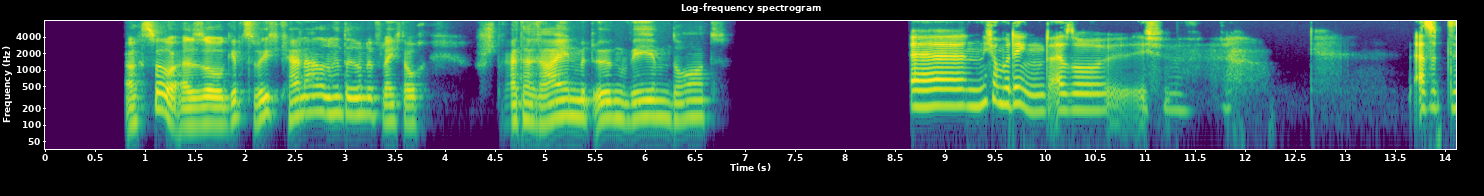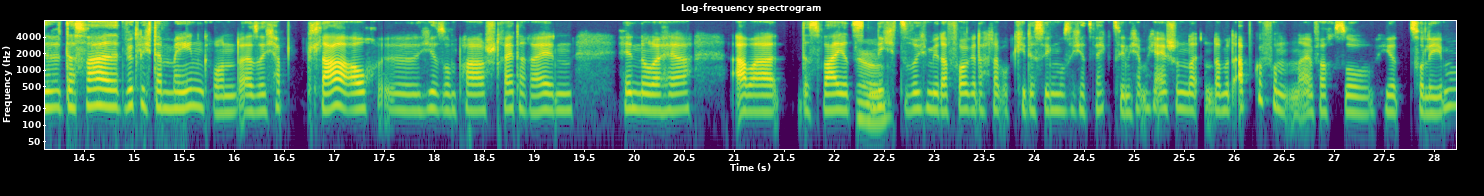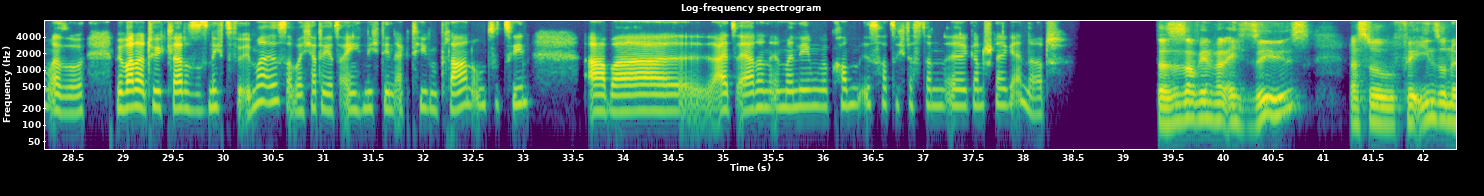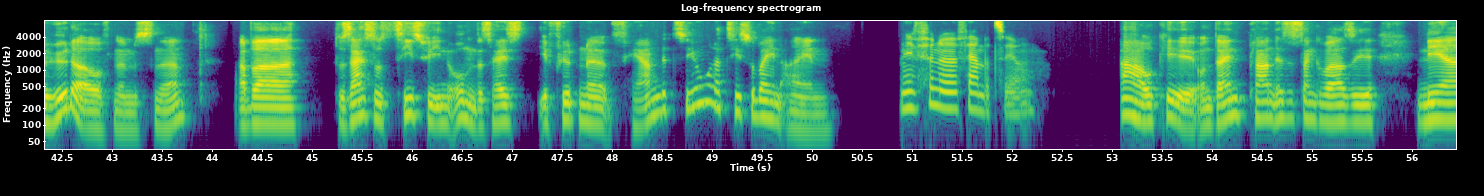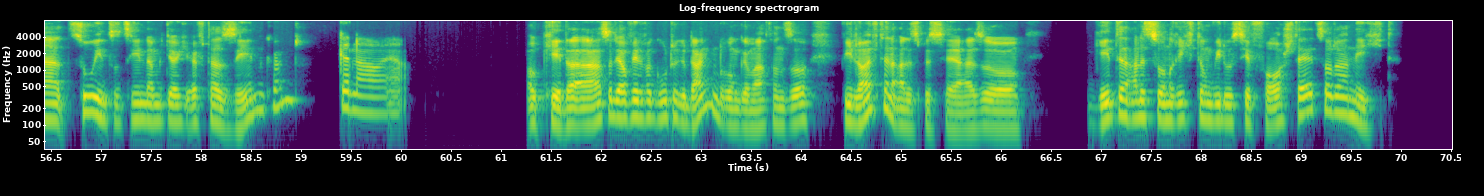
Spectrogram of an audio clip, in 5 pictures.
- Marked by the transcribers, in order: other noise; sigh; in English: "Main"
- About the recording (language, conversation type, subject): German, podcast, Wann hast du zum ersten Mal alleine gewohnt und wie war das?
